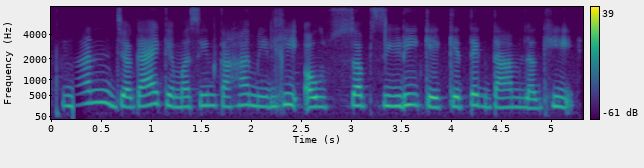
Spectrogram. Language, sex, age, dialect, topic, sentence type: Chhattisgarhi, female, 18-24, Northern/Bhandar, agriculture, question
